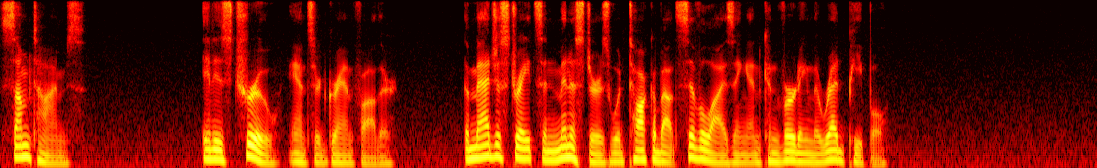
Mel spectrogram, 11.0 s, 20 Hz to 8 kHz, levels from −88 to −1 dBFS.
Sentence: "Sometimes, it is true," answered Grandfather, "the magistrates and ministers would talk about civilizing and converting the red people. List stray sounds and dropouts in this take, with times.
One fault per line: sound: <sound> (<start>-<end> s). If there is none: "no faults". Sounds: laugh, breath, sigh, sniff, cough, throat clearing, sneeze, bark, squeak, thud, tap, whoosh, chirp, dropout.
no faults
